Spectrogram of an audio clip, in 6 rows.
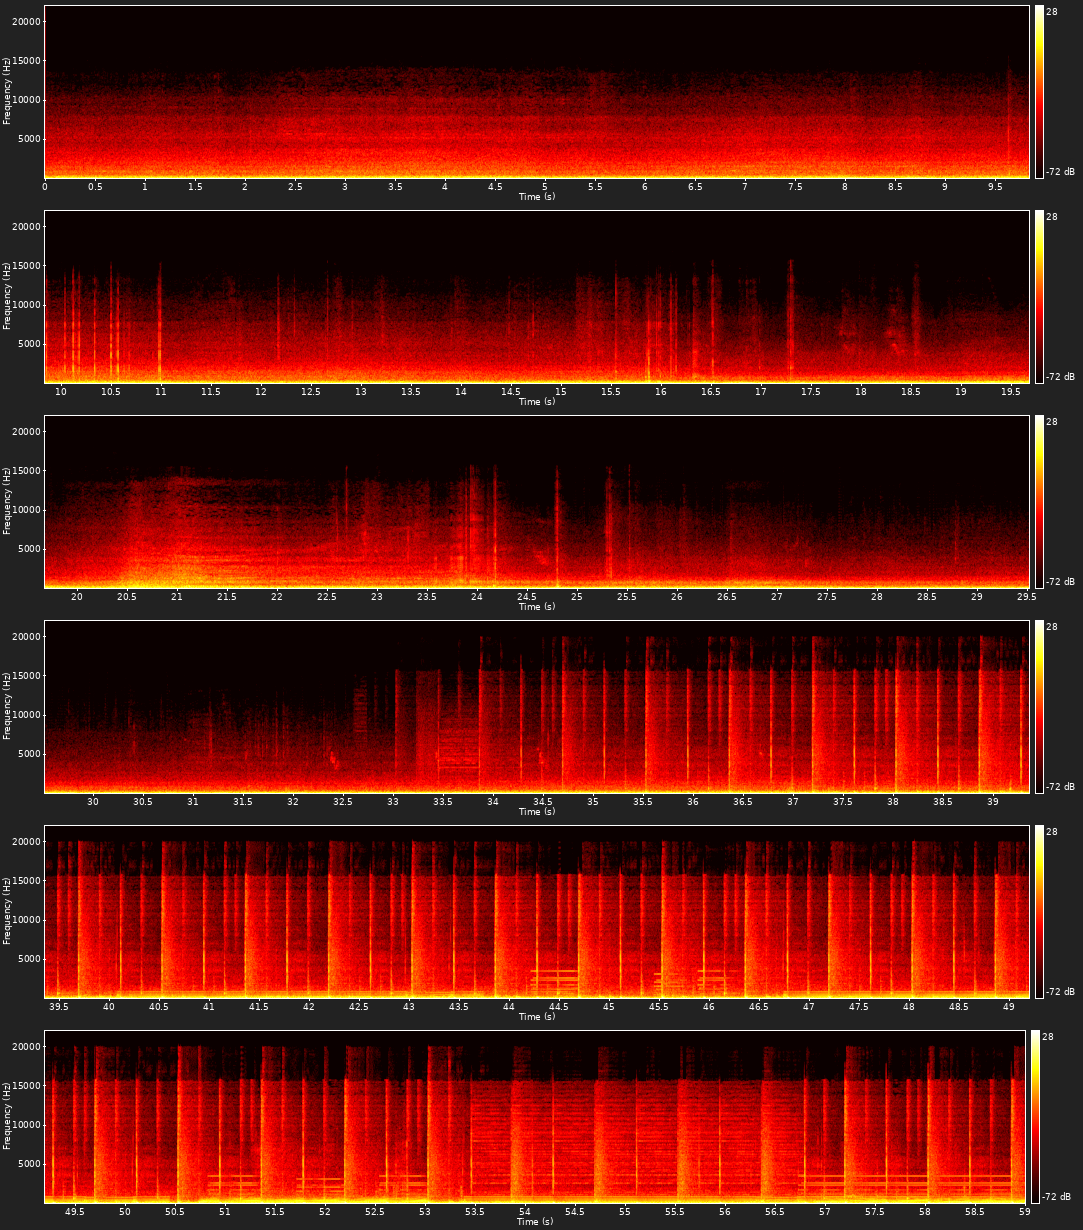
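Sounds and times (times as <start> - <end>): road traffic rumble: 0.0 - 27.6, 32.8 - 59.0
vehicle passing close: 19.5 - 23.8.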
